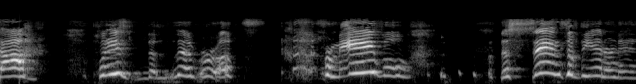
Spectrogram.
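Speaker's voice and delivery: play-acted, high, drawn-out, near-tearful, on the verge of breaking. Acting out how a woman always sounds when she prays, imitating someone about to cry. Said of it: "she always sounds like she's about to cry when she prays".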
